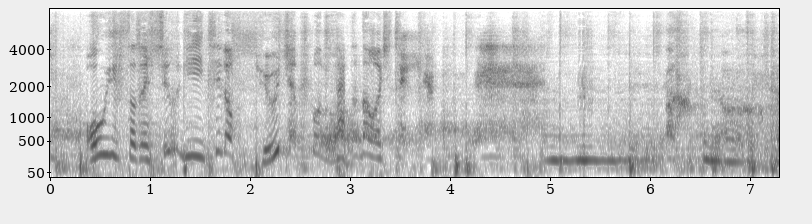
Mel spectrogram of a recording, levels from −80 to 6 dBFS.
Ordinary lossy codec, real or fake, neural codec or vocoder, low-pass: none; fake; codec, 16 kHz, 0.8 kbps, ZipCodec; none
